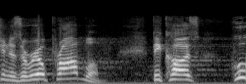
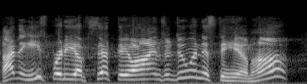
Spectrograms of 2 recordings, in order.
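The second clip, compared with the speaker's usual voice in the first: plain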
